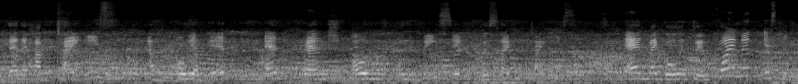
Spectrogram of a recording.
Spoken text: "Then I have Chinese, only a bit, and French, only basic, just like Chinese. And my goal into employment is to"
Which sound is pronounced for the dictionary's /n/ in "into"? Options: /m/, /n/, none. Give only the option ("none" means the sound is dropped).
/n/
